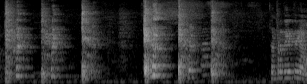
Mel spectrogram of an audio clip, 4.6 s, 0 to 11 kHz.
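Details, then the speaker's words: Nurse demonstrating effective cough training for an elderly woman: inhale 4 seconds, hold 2, exhale, then cough strongly, producing six forceful evenly spaced cough bursts and a brief voiced sound, to clear airway secretions. "yang terakhir saya mau pasang 4 detik tahan 2 detik keluarkan 8 detik lalu batukkan dengan kuat"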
